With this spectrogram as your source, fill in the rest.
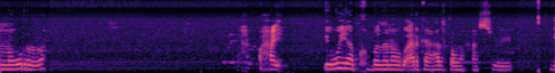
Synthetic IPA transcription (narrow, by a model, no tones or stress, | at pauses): nɐɣʊrɐɾɔ | wɑħɑj | ɪɣʊjaːbkʰɐbɐðɐnɔɣʊɐrkʰaɦɐlkʰɐnwɑħɑsw | ɡ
